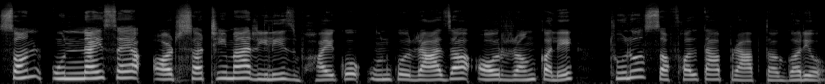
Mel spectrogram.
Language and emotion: Nepali, neutral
